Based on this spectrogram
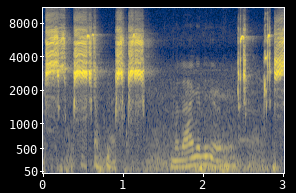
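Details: Black francolin calling in a competition: loud scratchy multi-note phrase, a short spoken remark in between, then more harsh rasping notes.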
